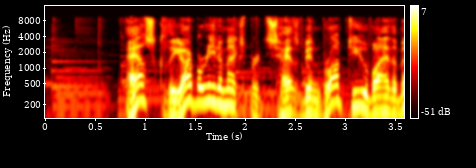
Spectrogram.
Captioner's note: voiceover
